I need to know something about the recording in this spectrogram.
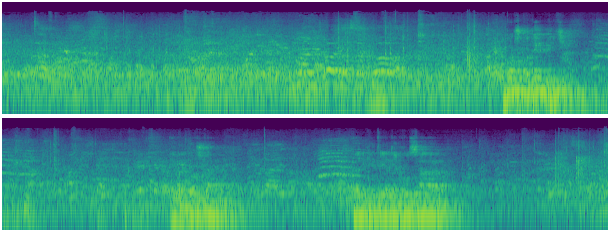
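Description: Men on a stage speak loudly and with animation, heard through a microphone in a large echoing hall.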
